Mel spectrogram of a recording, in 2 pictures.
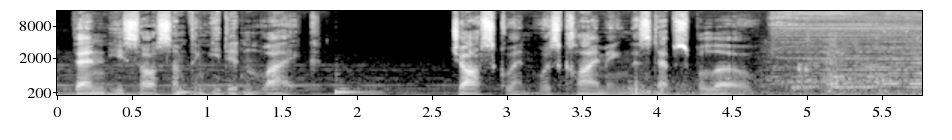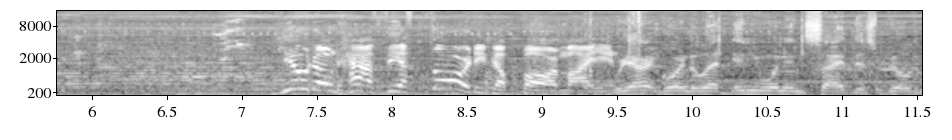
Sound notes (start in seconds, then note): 7.3 sound of gate mechanisms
